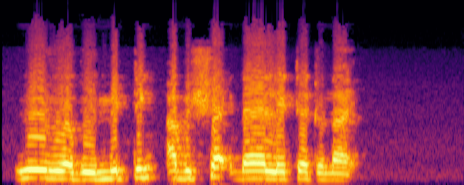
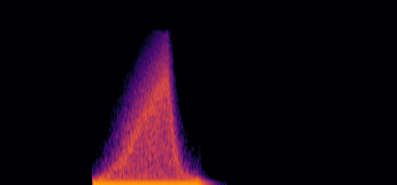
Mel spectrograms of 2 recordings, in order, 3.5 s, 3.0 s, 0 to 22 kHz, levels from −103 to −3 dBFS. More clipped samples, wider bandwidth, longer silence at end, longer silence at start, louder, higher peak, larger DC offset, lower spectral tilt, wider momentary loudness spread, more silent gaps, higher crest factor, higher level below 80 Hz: first, 0.2% vs under 0.1%; first, 11 kHz vs 6.8 kHz; second, 0.8 s vs 1.4 s; second, 0.15 s vs 0.7 s; first, -7 LUFS vs -35 LUFS; first, 0 dBFS vs -20 dBFS; neither; about the same, -6.5 dB/octave vs -5.5 dB/octave; about the same, 6 LU vs 7 LU; neither; second, 8 dB vs 14 dB; second, -48 dBFS vs -34 dBFS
